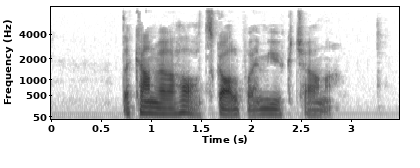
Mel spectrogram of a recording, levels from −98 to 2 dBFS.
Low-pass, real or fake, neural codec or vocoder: 7.2 kHz; real; none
